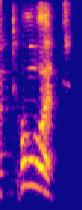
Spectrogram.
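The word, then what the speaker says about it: torte: A tort. It's a tor.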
